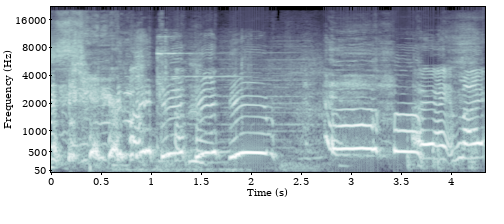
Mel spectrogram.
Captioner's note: all laughing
